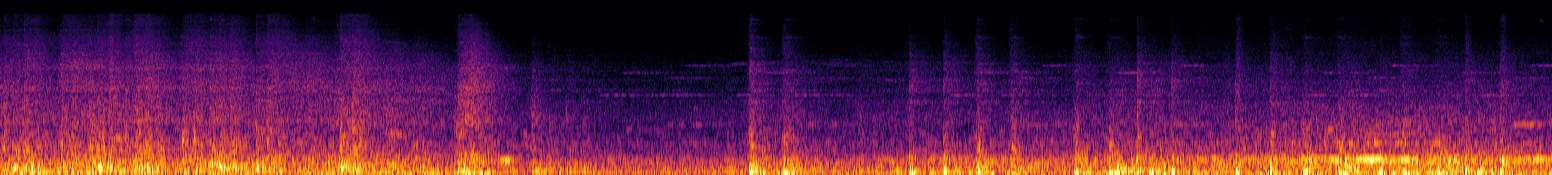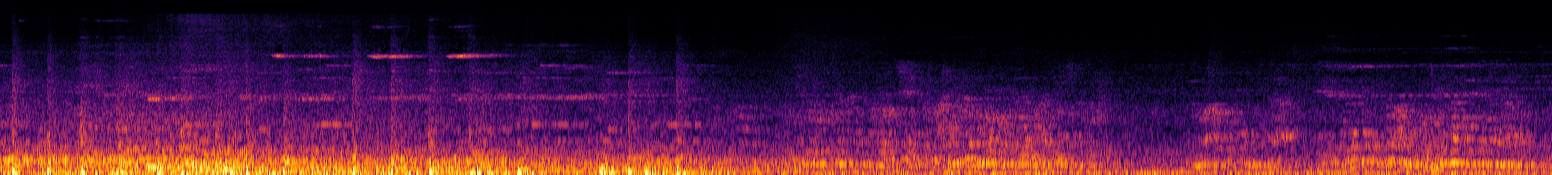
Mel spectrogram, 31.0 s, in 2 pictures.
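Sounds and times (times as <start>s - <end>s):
electric train rumbling: 0.0s - 31.0s
train brakes squealing: 6.0s - 22.7s, 28.7s - 31.0s.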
